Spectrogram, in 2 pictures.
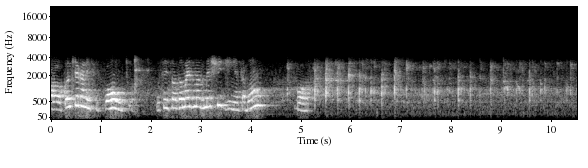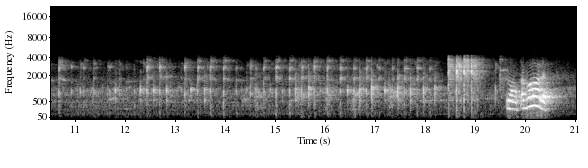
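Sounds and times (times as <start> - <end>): utensil knocking against container: 4.7 - 19.6
slime being stirred: 4.7 - 19.8.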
